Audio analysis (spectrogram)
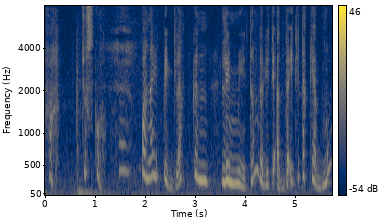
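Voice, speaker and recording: A woman's voice: a little high, big pitch swings, measured pace, husky, exaggerated voice. A woman playing a grumbling but caring, no-nonsense village aunt in a radio drama, blunt and scolding. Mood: stern concern.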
